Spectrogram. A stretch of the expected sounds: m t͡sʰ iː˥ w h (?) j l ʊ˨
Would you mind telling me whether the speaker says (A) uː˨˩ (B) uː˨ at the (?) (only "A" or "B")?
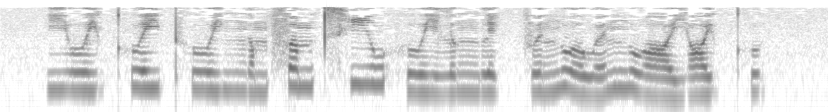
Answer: A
